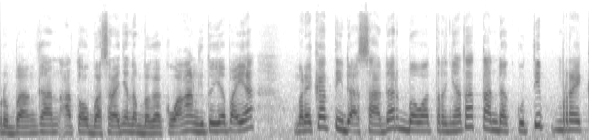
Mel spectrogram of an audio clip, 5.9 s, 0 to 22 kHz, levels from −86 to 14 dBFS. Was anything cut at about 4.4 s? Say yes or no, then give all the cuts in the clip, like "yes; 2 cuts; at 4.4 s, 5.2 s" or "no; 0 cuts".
no; 1 cut; at 2.7 s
